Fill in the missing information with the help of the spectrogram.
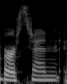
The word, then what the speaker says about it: Burstyn: So Sarah is played by Ellen Burstyn. – Yep. – Did I say that right? Yeah. Yep. Ellen Burstyn, who I love.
